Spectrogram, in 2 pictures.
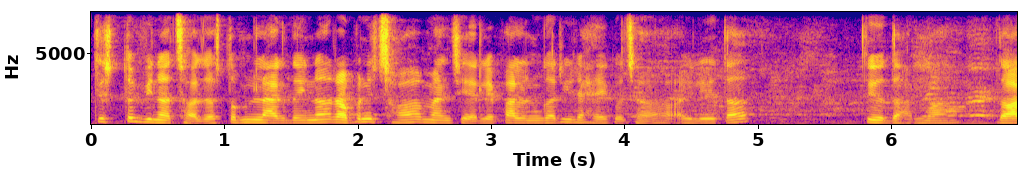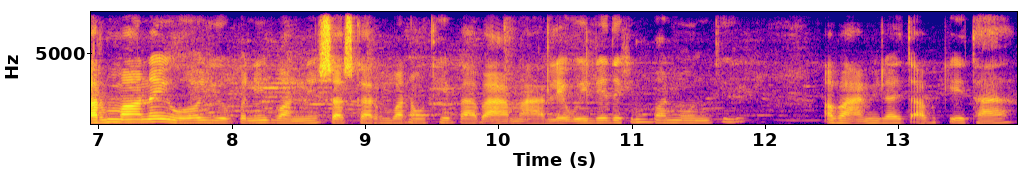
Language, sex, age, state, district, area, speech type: Nepali, female, 60+, West Bengal, Jalpaiguri, urban, spontaneous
